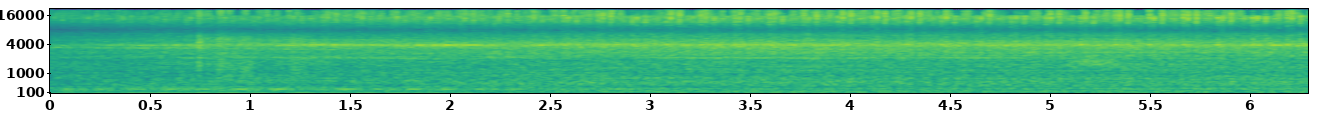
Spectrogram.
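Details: 2011 GMC Sierra with reduced engine power: idle with slightly uneven low thrum, occasional stumble under steady hiss; misfire at idle.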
